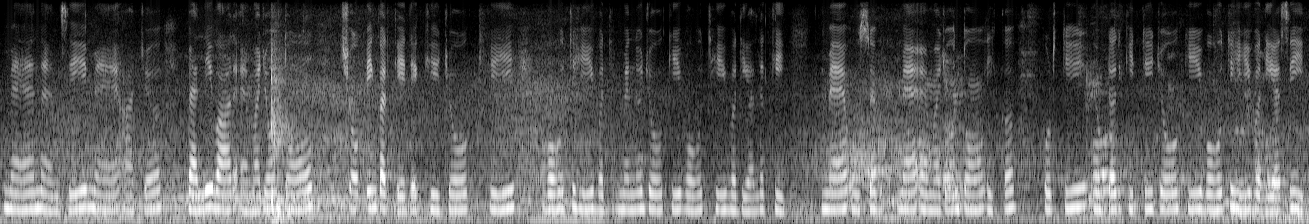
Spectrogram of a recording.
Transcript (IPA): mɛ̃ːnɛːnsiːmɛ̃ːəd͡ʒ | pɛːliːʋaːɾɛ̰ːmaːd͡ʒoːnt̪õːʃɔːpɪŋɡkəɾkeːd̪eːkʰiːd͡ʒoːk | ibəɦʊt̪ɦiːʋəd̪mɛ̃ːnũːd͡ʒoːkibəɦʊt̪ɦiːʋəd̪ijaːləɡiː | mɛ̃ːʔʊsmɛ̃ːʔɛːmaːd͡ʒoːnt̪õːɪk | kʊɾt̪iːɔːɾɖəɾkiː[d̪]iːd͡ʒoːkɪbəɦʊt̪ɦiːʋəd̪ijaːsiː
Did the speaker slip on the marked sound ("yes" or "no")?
yes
